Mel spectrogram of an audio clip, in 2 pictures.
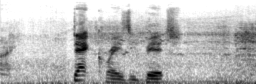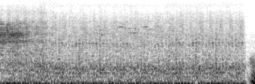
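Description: A van engine idles with a low, steady rumble.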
